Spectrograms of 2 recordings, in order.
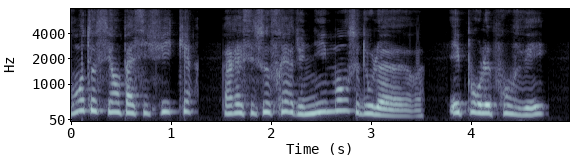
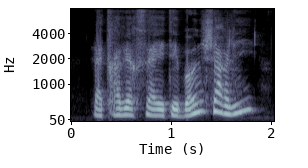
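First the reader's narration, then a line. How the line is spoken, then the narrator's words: Plain. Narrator (French): demanda Victor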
